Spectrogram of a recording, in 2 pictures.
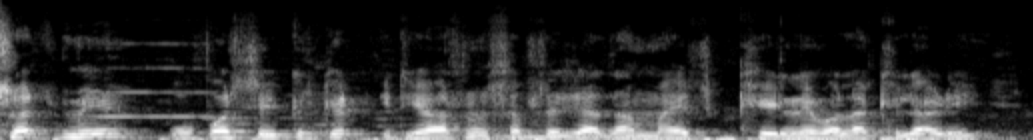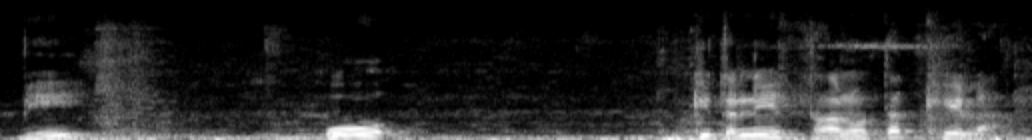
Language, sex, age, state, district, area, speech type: Hindi, male, 60+, Uttar Pradesh, Azamgarh, rural, read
